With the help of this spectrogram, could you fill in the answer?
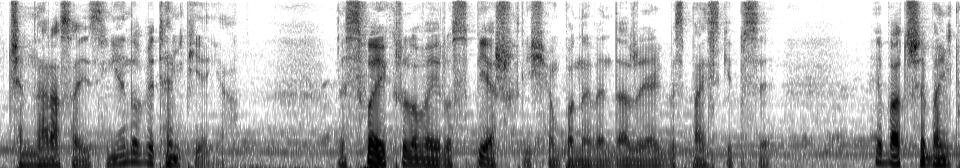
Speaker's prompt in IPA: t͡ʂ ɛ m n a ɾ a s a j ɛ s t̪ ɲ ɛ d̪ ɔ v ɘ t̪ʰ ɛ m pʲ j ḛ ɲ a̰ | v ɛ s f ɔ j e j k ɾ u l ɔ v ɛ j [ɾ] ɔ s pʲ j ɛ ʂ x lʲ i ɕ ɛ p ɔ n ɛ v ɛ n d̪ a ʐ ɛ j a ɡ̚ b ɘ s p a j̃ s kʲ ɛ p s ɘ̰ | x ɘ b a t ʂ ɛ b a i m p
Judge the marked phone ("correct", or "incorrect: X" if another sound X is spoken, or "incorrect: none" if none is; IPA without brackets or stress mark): correct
